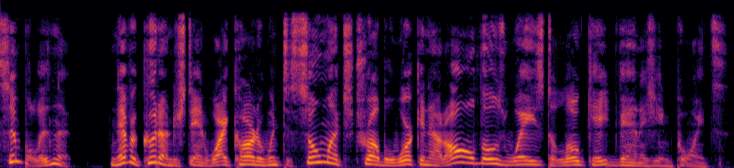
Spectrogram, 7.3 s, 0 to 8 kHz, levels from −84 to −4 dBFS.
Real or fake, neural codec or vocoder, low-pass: real; none; 7.2 kHz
